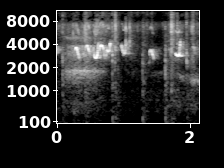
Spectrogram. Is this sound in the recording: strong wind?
no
